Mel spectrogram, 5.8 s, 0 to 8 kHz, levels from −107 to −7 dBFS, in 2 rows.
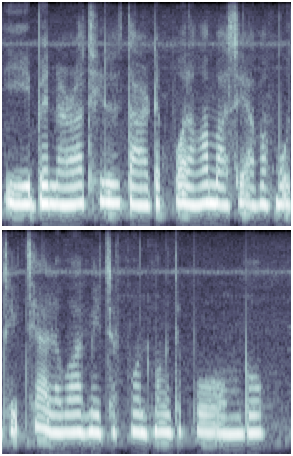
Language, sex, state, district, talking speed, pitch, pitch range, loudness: Mizo, female, Mizoram, Aizawl, 250 wpm, 200 Hz, 195-205 Hz, -16 LUFS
